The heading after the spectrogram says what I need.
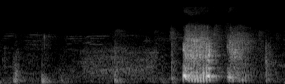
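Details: A 9-year-old child gives two short, harsh, dry-sounding cough bursts over quiet room sound and faint background music.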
